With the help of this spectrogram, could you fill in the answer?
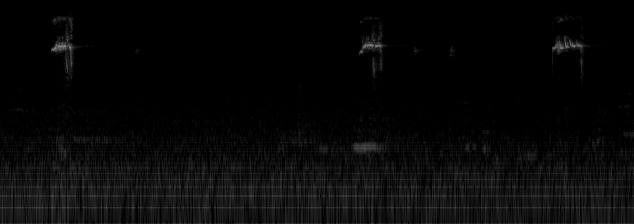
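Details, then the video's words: Blue-crowned hanging parrot kept as a decoy bird for luring others, not yet in full voice; three short, thin, very high squeaky notes spaced about two to three seconds apart, with soft faint extra peeps between them over quiet background hiss. "Denak Pemikat Burung Serindit Dada Merah Belum Penuh Cuba Suara"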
